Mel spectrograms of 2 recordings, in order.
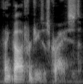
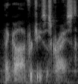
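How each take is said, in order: First: Low, slow, soft voice; hushed thanks. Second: Slow, barely audible whisper; whispered thanks. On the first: Preacher thanking God after lament, hushed. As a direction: give thanks softly and slowly. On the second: Preacher repeating thanks to God, whispering. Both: Real, not acted.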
